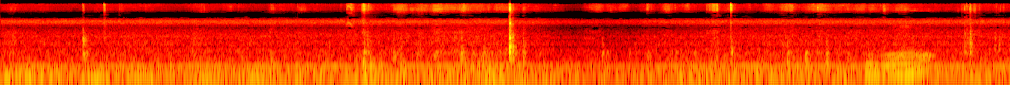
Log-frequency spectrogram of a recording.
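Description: A few sharp metallic clicks as a worm-drive hose clamp is worked loose on a coolant hose, the loudest about three and a half seconds in, over a steady low rumble with a faint hum.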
